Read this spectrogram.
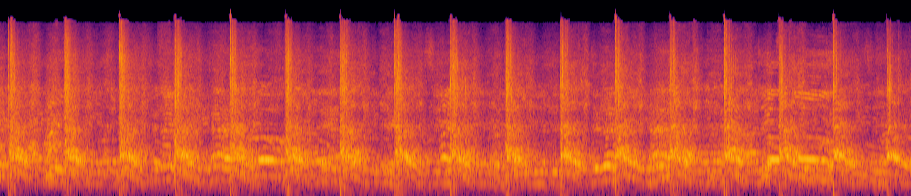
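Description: A crowd of men chant together loudly.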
